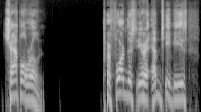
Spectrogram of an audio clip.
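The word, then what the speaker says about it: Chappell Roan: I would have also guessed Chappelle based on how it's spelled.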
